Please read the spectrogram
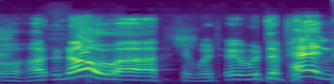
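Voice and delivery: put-on tongue-tied stammering. Retelling a game character's awkward flirting reply: imitating tongue-tied Des. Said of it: "He was so tongue-tied".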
